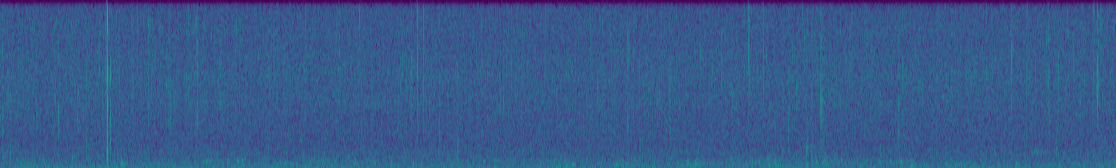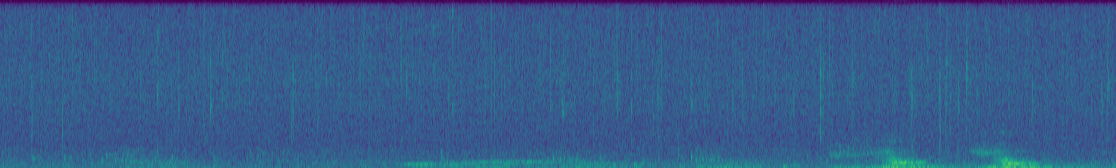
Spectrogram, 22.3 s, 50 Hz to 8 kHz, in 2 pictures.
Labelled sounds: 20.9	21.1	humpback whale, 0.78 to 1.0 kHz

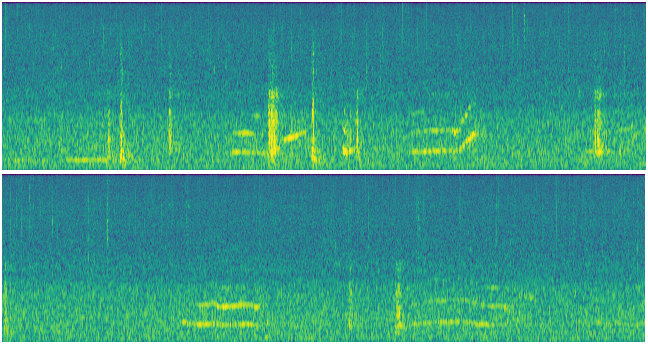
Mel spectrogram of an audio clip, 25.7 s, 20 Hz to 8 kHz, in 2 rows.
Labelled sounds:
8.2	8.4	humpback whale, 1.0 to 1.2 kHz
9.2	9.5	humpback whale, 0.84 to 1.3 kHz

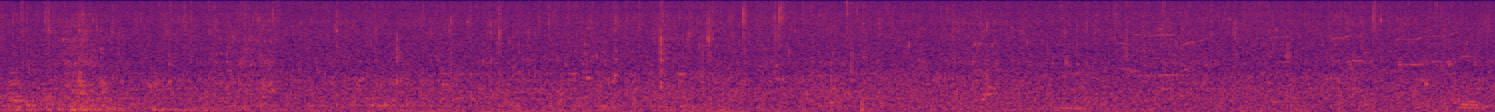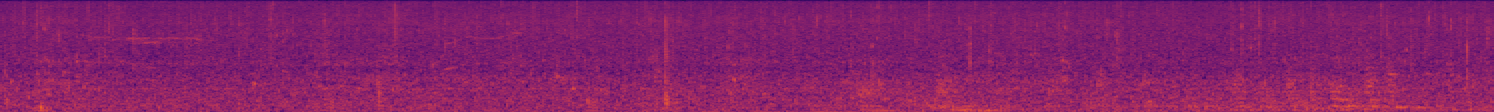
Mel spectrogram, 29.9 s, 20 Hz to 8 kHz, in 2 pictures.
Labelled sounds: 11.5	11.8	humpback whale, 2.9 to 3.1 kHz
14.0	14.3	humpback whale, 1.3 to 2.8 kHz
16.2	16.6	humpback whale, 2.4 to 2.9 kHz
19.7	20.1	humpback whale, 2.7 to 3.0 kHz

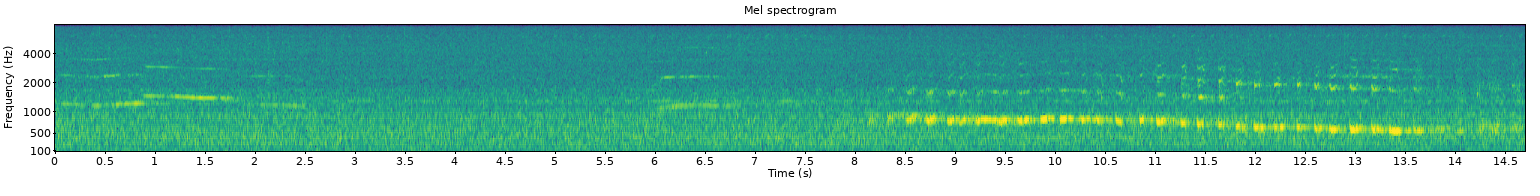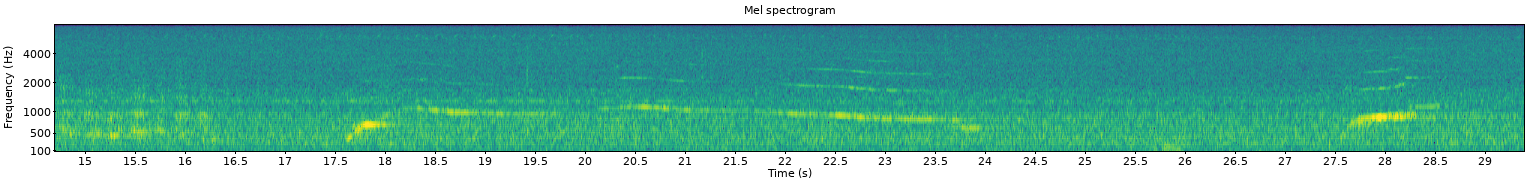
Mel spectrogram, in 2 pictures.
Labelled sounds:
0.0	1.7	humpback whale, 1.1 to 3.6 kHz
2.3	2.5	humpback whale, 1.1 to 1.2 kHz
6.0	6.7	humpback whale, 1.1 to 2.4 kHz
8.3	9.6	humpback whale, 0.78 to 0.97 kHz
10.0	10.3	humpback whale, 1.6 to 1.7 kHz
11.3	12.2	humpback whale, 1.3 to 2.3 kHz
12.6	12.9	humpback whale, 1.7 to 2.0 kHz
18.1	19.0	humpback whale, 0.94 to 3.3 kHz
20.1	21.1	humpback whale, 1.0 to 2.3 kHz
21.9	23.5	humpback whale, 0.78 to 3.4 kHz
27.6	28.6	humpback whale, 0.78 to 2.7 kHz

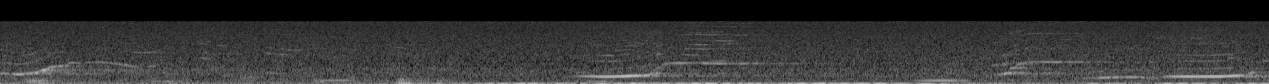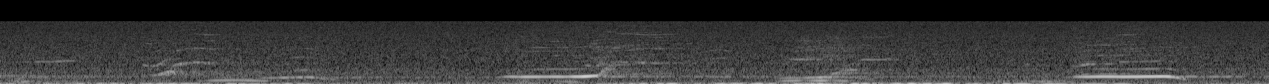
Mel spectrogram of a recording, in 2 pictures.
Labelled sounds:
0.1	1.6	humpback whale, 0.80 to 1.8 kHz
2.6	3.0	humpback whale, 1.4 to 1.7 kHz
6.6	8.3	humpback whale, 0.86 to 6.1 kHz
10.1	10.7	humpback whale, 0.80 to 4.3 kHz
12.1	12.4	humpback whale, 1.5 to 1.6 kHz
13.0	13.5	humpback whale, 1.0 to 1.2 kHz
14.1	14.9	humpback whale, 0.80 to 4.2 kHz
18.5	19.5	humpback whale, 0.80 to 4.4 kHz
20.6	21.6	humpback whale, 1.1 to 3.6 kHz
23.4	24.2	humpback whale, 0.83 to 4.1 kHz

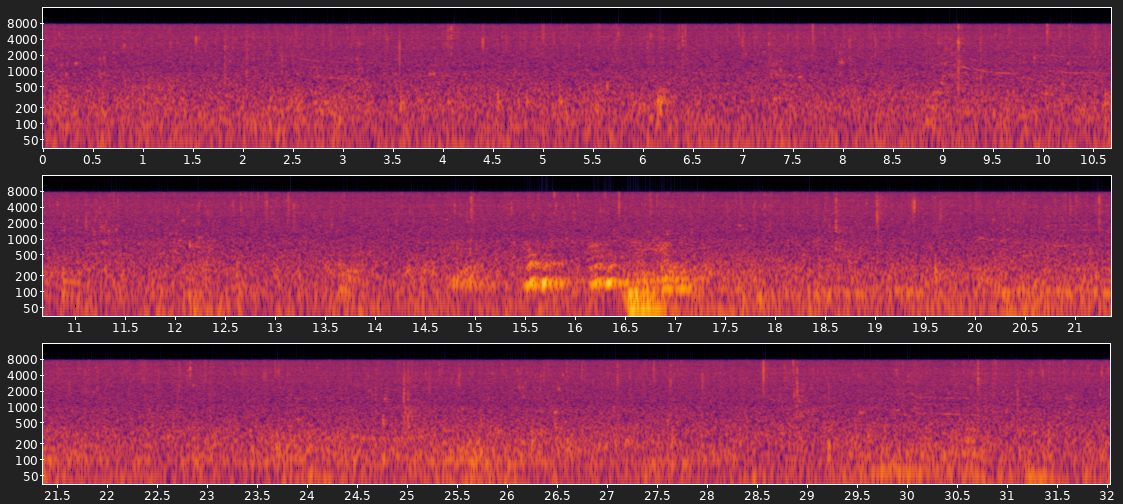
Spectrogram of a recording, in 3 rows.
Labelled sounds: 30.0	30.3	killer whale, Bigg's (transient), 1.5 to 1.9 kHz

